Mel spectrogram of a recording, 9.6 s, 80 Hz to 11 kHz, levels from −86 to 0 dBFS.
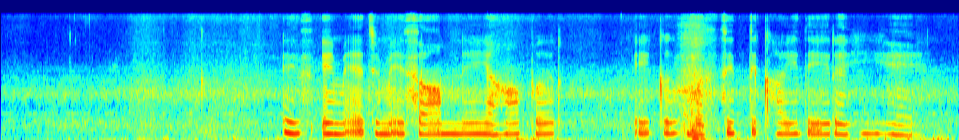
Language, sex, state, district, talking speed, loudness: Hindi, female, Rajasthan, Jaipur, 75 wpm, -19 LUFS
